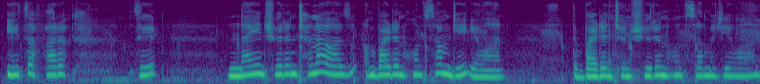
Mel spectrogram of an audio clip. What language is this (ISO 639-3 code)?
kas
